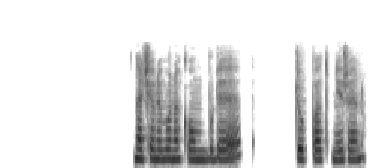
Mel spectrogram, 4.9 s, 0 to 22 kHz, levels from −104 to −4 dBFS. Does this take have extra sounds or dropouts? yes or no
no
